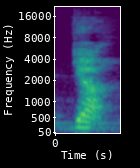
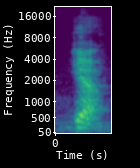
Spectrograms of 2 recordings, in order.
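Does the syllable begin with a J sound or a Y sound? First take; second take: Y sound; Y sound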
